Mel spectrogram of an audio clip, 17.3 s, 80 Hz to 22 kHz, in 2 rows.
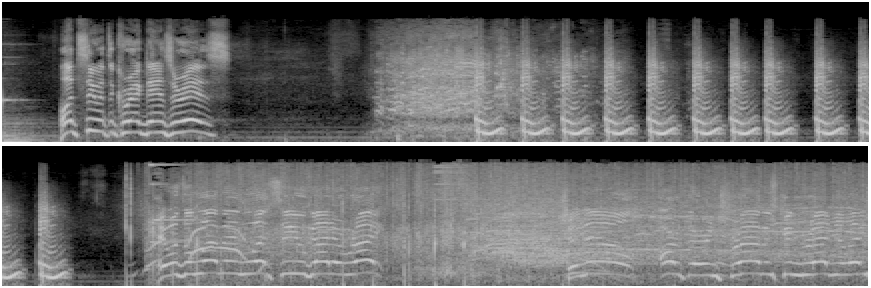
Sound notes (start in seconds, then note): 3.6 laughter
